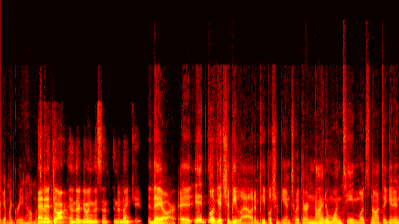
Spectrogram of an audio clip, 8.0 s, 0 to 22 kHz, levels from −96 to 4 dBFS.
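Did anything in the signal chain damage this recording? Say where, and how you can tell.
Yes, network packet loss repaired by Opus in-band forward error correction. Lost packets were rebuilt from low-bitrate copies at 1.01–1.15 s, 3.39–3.49 s, 3.55–3.65 s, 4.79 s and 6.69 s. There is no gap, but those stretches sound rougher and noisier, and the spectrogram shows coarser, grainier harmonics.

Short concealed packet loss, also on the network side, occurs at 3.51–3.55 s and 4.77–4.81 s. About 20 ms never arrived, and the decoder extended the preceding sound to fill it. You hear a brief smear or wobble. The waveform shows the preceding sound carried on, then blending back into the real signal.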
